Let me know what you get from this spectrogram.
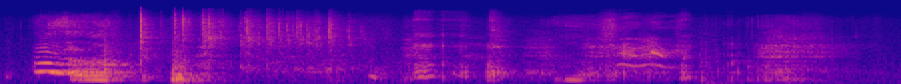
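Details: Dog whimpering indoors, thin wavering whines rising and falling at mid pitch, mixed with brief voices and soft rustling in a small room.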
